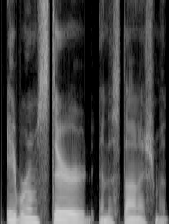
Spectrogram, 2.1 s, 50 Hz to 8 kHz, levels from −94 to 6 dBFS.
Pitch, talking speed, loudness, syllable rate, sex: 115 Hz, 115 wpm, -19 LUFS, 4.7 syllables/s, male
